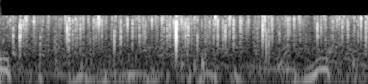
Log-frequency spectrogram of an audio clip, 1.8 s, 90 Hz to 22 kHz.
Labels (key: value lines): label: biophony, cascading saw
recorder: SoundTrap 600 or HydroMoth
